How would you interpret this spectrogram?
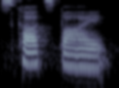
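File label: "scots pine", English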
